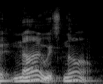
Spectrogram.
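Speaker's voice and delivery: ordinary talk, nothing marked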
